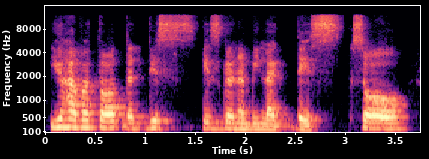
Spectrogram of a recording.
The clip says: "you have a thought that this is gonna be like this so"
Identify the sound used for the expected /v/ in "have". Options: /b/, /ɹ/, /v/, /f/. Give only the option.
/v/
